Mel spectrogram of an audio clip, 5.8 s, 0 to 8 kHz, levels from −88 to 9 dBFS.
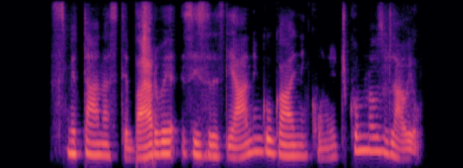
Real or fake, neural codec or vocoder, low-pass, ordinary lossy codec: fake; codec, 16 kHz, 1 kbps, X-Codec, WavLM features, trained on Multilingual LibriSpeech; none; none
